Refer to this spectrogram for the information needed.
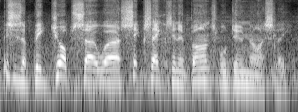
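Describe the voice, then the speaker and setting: A man playing a cheeky, shifty rat salesman in an animated game, with oily, theatrical patter. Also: fairly high pitch, moderate pace, noisy background, close to an everyday voice. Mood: wheedling, haggling. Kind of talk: animated video game voice acting.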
